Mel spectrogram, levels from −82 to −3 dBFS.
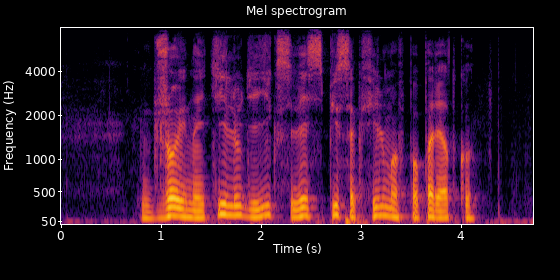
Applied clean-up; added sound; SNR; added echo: none; none; none; none.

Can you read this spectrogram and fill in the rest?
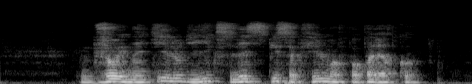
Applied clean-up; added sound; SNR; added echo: none; none; none; reverberation time 0.3 s.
